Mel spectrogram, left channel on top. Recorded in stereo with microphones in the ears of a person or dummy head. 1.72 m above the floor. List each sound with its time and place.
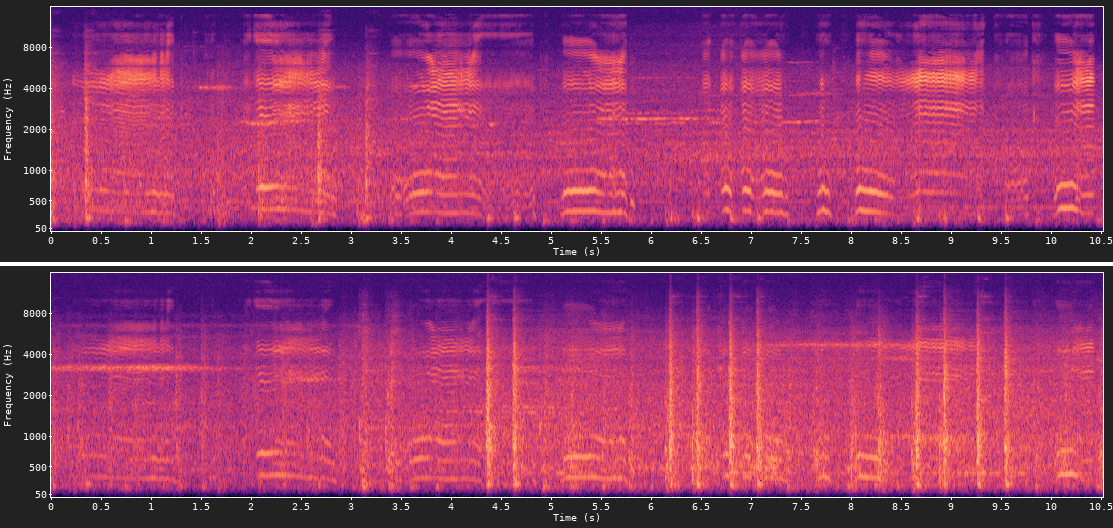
0.2 s a baby crying: 40° left (ahead or behind)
